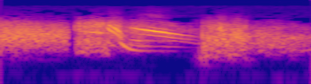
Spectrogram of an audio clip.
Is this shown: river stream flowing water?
no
